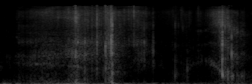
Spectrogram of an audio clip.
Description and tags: Eating Apple
Taking a bite from an apple.
munching, Apple, bite, eating-apple, fruit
